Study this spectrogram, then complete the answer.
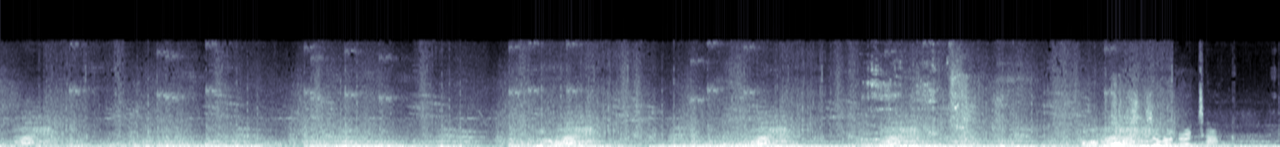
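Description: Magic blasts crackle and whoosh in a fierce battle.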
